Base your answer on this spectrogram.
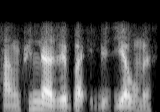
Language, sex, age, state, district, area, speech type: Bodo, male, 18-30, Assam, Kokrajhar, rural, conversation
